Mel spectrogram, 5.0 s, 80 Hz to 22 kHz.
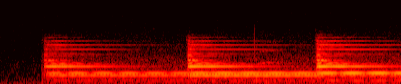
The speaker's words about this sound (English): The clock of the village church was striking 9 as I passed through the lodge gates.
